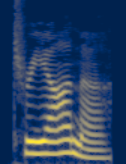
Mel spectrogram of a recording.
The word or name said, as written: trianna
